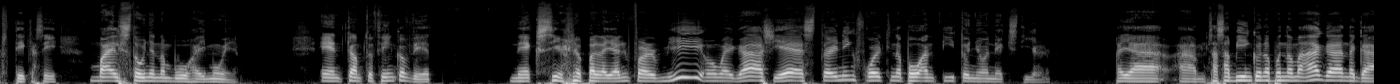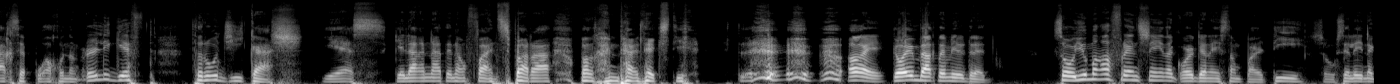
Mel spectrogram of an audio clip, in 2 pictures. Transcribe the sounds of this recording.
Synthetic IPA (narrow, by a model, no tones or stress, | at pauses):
ɾt̪ɪkɐsɛ | majlst̪ownɲɐnɐŋbuːɦɐjmoɛ | ʔɛnd̪̚kɐmt̪ʊθɪ̃ŋkɔvɪt̪̚ | nɛkst̪jiɹnɐpɐlɐjanfɔɹmiomajɡaʃjɛst̪ɛɹnɪ̃ŋfoɹt̪inɐpoʔɐŋt̪iːt̪oɲonɛkst̪̚jiɹ | kɐjaʔɐmsaːsɐbiːhɪnkonɐponɐmɐʔaːɡɐnɐɡʔaːʔɐksɛp̚pʊʔɐko̞nɐŋʔɛɹliɡɪft̪ | θɾud͡ʒikaʃ | jɛskɐjlaːŋɐnːaːt̪ɪnɐŋfanspaːɾɐpɐŋhɐnd̪anɛkst̪ji | ʔokejɡ̥owɪnbak̚t̪ɐmɪld̪ɾɛd̪̚ | sowjʊŋmɐŋafɾɛnd̪sɲɐjʊnɐɡʔoɹɡɐnajsnɐŋpaɹt̪isosɪlajnɐ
